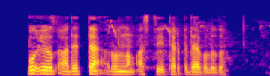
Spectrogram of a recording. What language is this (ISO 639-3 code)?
uig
